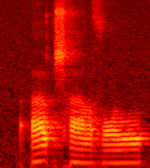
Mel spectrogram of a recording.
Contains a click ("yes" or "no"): no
